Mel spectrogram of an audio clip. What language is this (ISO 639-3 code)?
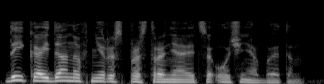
rus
